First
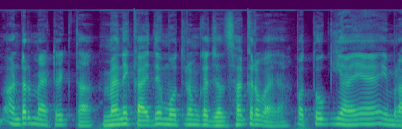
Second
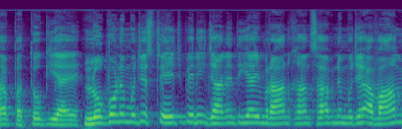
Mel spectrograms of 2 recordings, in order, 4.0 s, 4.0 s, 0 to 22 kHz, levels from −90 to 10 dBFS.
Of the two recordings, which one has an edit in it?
first; 2 cuts; at 1.0 s, 2.9 s

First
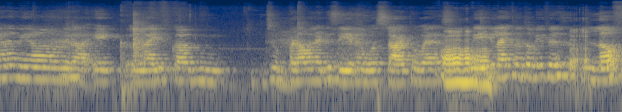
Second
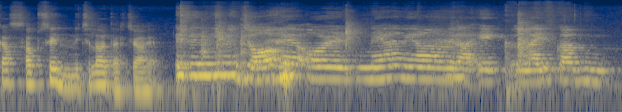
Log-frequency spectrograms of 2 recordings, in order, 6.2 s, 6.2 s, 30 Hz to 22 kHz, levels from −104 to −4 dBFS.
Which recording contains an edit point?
second; 1 cut; at 1.8 s

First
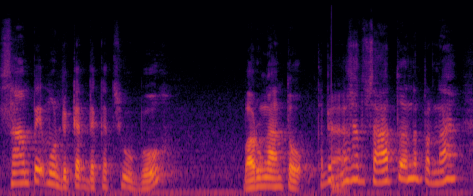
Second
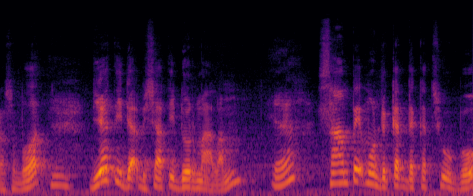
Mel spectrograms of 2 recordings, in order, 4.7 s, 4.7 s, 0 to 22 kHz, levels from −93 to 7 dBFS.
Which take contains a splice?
first; 1 cut; at 3.3 s

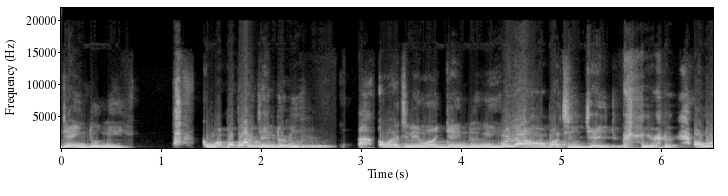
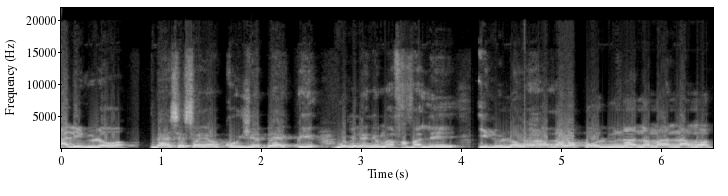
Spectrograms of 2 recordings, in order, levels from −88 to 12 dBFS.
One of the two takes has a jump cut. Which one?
second; 1 cut; at 4.8 s

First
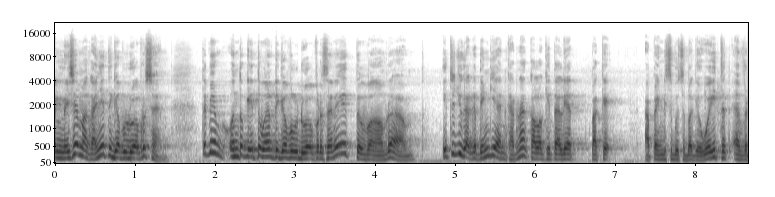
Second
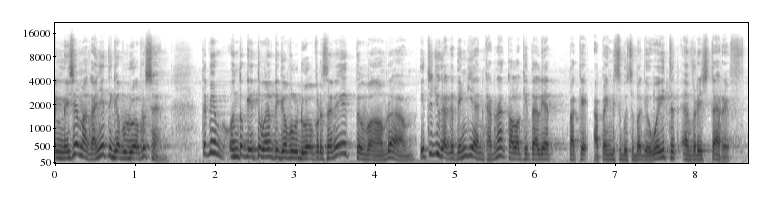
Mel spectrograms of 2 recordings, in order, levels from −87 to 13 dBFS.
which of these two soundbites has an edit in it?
second; 2 cuts; at 4.4 s, 6.7 s

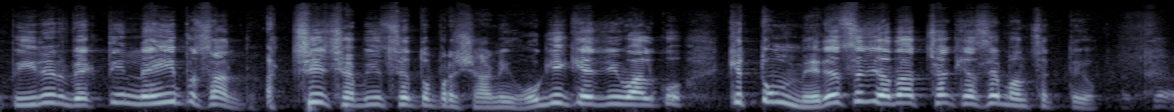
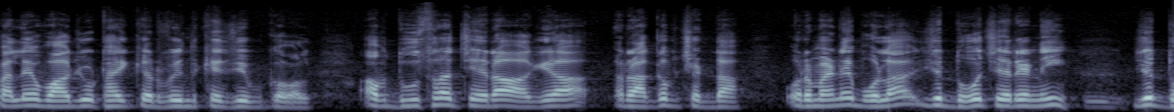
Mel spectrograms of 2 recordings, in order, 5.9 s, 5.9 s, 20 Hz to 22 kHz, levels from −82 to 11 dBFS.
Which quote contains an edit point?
first; 1 cut; at 1.4 s

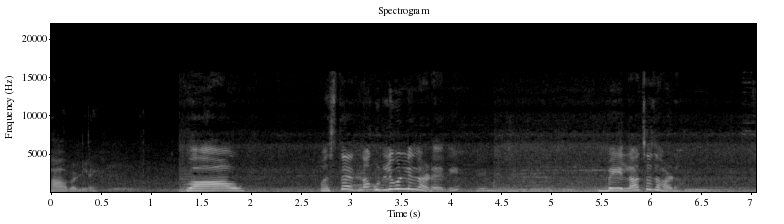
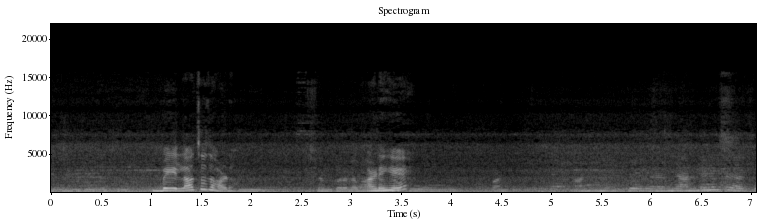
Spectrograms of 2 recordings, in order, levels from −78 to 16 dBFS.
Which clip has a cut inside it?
first; 1 cut; at 1.2 s

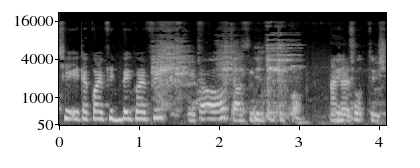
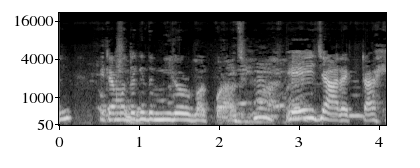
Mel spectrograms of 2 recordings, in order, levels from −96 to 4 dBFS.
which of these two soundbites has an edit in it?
second; 1 cut; at 2.8 s

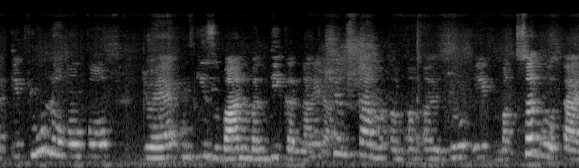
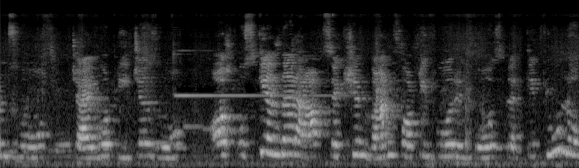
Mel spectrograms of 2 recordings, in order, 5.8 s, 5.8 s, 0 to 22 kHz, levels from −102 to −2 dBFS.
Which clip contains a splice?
first; 1 cut; at 3.3 s

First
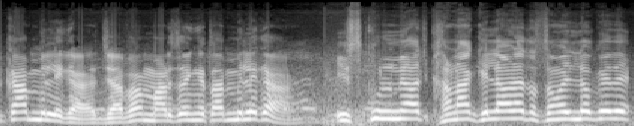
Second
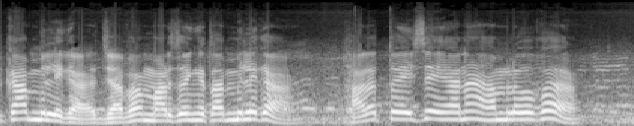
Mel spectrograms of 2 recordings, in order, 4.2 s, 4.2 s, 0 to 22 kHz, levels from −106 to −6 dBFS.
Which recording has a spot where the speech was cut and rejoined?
first; 1 cut; at 2.1 s

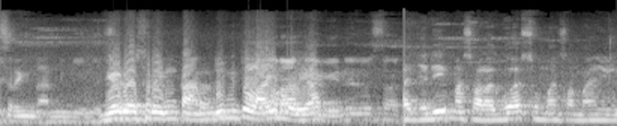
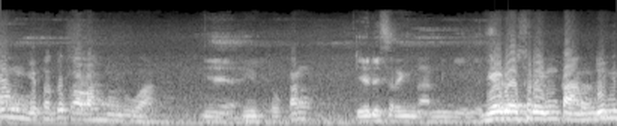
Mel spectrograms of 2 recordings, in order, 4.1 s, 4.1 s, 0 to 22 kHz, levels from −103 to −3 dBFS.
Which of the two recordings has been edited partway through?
first; 1 cut; at 2.7 s

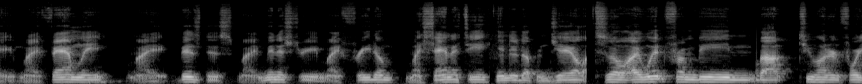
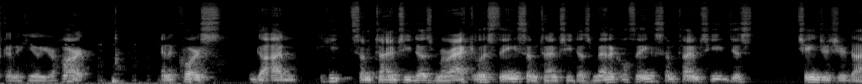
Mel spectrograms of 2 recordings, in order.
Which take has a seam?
first; 4 cuts; at 4.0 s, 4.9 s, 5.9 s, 7.6 s

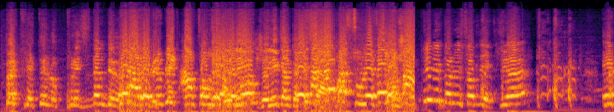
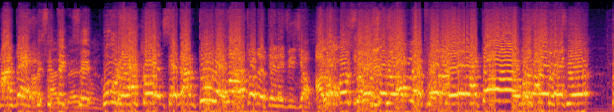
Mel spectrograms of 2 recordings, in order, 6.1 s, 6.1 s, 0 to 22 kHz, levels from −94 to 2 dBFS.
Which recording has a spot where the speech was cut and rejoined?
first; 1 cut; at 4.2 s

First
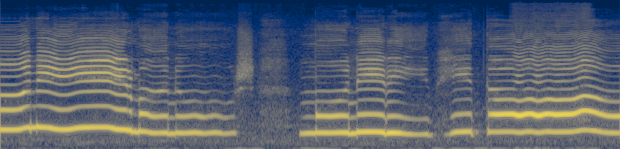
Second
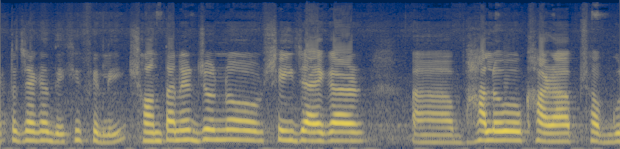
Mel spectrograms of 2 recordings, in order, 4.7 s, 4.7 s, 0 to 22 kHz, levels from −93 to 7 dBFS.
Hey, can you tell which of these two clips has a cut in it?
second; 1 cut; at 0.9 s

